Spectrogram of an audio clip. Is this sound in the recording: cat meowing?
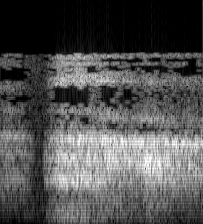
no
